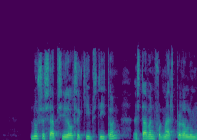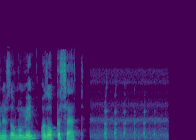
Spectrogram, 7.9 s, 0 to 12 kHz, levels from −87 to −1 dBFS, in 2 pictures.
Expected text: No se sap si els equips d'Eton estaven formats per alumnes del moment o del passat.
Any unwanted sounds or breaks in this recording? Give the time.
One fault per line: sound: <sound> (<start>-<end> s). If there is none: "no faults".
sound: laugh (6.0-7.1 s)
